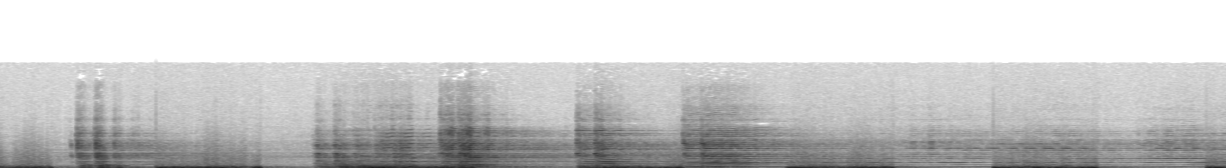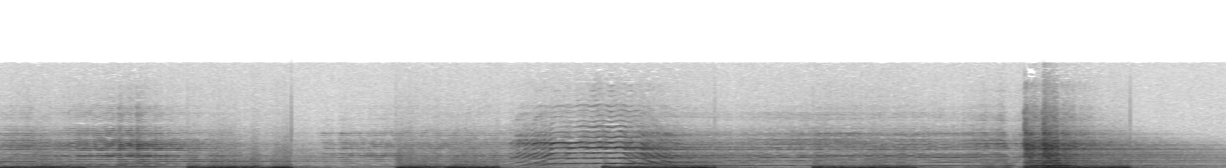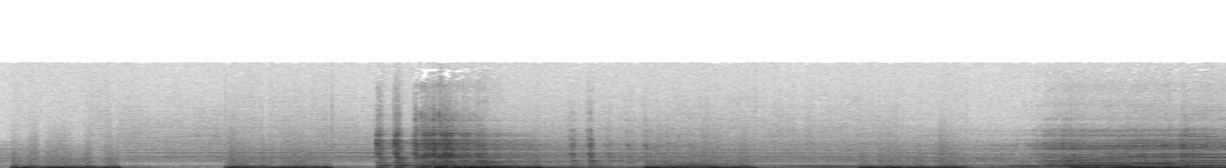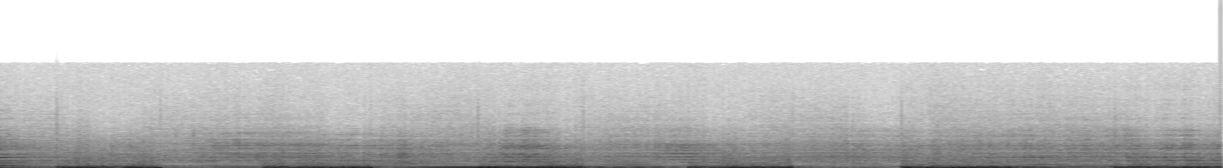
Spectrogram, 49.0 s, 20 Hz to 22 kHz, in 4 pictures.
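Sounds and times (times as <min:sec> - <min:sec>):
out of tune cello notes: 0:00.7 - 0:25.9, 0:26.8 - 0:49.0.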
